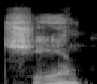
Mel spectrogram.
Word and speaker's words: Shein: But yeah, Taylor, you're right. Shein. It's what they say. That's what it's called.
